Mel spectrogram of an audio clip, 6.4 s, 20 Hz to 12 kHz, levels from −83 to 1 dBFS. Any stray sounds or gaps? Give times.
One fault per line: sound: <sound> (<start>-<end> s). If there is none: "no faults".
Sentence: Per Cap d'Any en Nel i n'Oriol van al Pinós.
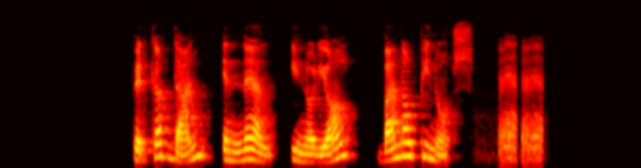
sound: laugh (5.0-5.5 s)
